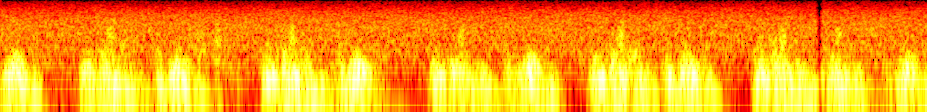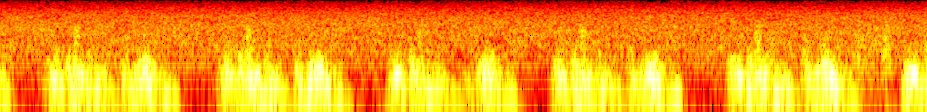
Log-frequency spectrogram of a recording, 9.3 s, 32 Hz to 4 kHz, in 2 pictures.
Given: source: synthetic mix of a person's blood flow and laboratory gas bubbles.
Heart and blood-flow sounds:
Doppler ultrasound of blood flow; precordium
no bubbles
From the record:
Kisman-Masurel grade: 000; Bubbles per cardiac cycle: 0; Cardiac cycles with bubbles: 0%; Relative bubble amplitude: no bubbles discernible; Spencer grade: 0 (complete lack of bubble signals)

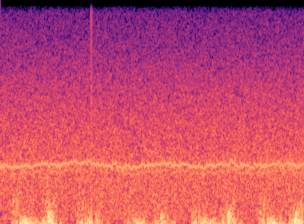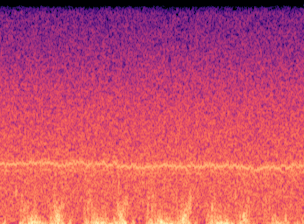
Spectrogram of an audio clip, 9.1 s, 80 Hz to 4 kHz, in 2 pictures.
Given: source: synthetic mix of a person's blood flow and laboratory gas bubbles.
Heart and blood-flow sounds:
Doppler ultrasound of blood flow; precordium
4.78-4.83 s: bubbles
5.06-5.14 s: bubbles
From the record:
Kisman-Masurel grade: 112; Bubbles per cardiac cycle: 1 to 2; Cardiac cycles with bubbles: 1 to 10%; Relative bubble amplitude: moderate (0.250 to 0.450); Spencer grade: 1 (occasional bubble signal discernible with the cardiac motion signal, with majority of cardiac periods free of bubbles); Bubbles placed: anywhere in the cardiac cycle

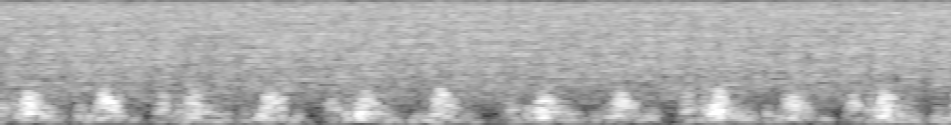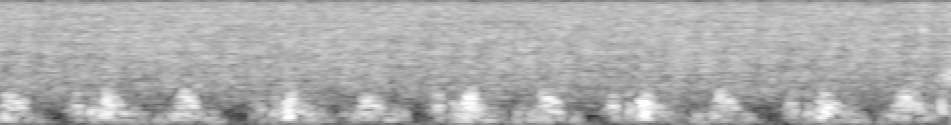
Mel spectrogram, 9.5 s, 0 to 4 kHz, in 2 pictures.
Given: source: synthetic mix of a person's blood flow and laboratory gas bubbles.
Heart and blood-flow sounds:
Doppler ultrasound of blood flow; precordium
9.31-9.52 s: bubbles
From the record:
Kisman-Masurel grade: 212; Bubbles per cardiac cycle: several, 3 to 8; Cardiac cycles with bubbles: 1 to 10%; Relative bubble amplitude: moderate (0.250 to 0.450); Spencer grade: 1 (occasional bubble signal discernible with the cardiac motion signal, with majority of cardiac periods free of bubbles); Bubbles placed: anywhere in the cardiac cycle

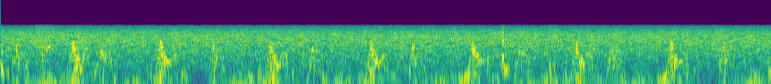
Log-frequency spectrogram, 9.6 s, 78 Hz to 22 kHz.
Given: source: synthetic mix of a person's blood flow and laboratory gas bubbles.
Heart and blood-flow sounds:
Doppler ultrasound of blood flow; precordium
0.00-0.13 s: bubbles
0.43-0.68 s: bubbles
6.24-6.39 s: bubbles
6.84-6.96 s: bubbles
From the record:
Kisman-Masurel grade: 122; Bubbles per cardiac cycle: 1 to 2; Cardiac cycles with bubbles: 10 to 50%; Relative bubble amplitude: moderate (0.250 to 0.450); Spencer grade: 2 (many but less than half of the cardiac periods contain bubble signals, singularly or in groups); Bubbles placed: only in the low amplitude regions of the cardiac cycle

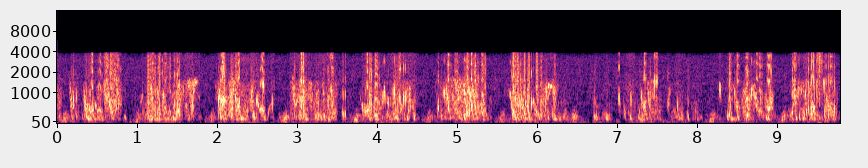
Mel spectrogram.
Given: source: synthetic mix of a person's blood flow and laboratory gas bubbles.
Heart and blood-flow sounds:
Doppler ultrasound of blood flow; precordium
0.00-0.07 s: bubbles
0.14-0.90 s: bubbles
1.03-1.79 s: bubbles
1.98-2.73 s: bubbles
2.90-3.65 s: bubbles
3.78-4.52 s: bubbles
4.73-5.45 s: bubbles
5.62-6.40 s: bubbles
6.69-6.81 s: bubbles
6.83-6.94 s: bubbles
6.99-7.58 s: bubbles
7.62-7.69 s: bubbles
7.73-8.04 s: bubbles
8.25-8.33 s: bubbles
8.35-9.00 s: bubbles
9.13-9.78 s: bubbles
From the record:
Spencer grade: 4 (maximum detectable bubble signal sounding continuously throughout systole and diastole of every cardiac period, and overriding the amplitude of the normal cardiac signals); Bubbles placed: only in the low amplitude regions of the cardiac cycle

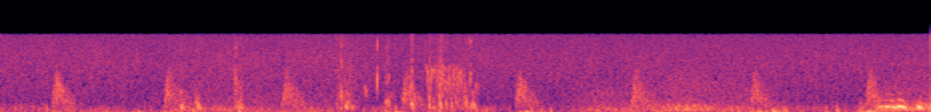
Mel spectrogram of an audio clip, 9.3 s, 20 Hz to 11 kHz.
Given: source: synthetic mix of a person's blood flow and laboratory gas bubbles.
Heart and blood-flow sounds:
Doppler ultrasound of blood flow; subclavian vein
1.79-1.89 s: bubbles
1.95-2.08 s: bubbles
2.34-2.46 s: bubbles
3.35-3.61 s: bubbles
3.65-3.70 s: bubbles
3.76-3.82 s: bubbles
3.86-3.99 s: bubbles
4.09-4.18 s: bubbles
4.25-4.80 s: bubbles
9.29-9.32 s: bubbles
From the record:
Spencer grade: 2 (many but less than half of the cardiac periods contain bubble signals, singularly or in groups); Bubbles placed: anywhere in the cardiac cycle

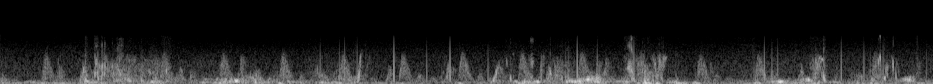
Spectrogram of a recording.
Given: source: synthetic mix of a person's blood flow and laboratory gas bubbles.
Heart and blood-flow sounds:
Doppler ultrasound of blood flow; subclavian vein
0.80-1.72 s: bubbles
5.05-5.14 s: bubbles
5.28-5.35 s: bubbles
5.46-5.76 s: bubbles
6.23-6.69 s: bubbles
8.09-8.29 s: bubbles
8.70-8.99 s: bubbles
From the record:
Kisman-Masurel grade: 221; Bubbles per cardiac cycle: several, 3 to 8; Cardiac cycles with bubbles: 10 to 50%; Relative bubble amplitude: barely perceptible (0.100 to 0.250); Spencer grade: 2 (many but less than half of the cardiac periods contain bubble signals, singularly or in groups); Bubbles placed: anywhere in the cardiac cycle

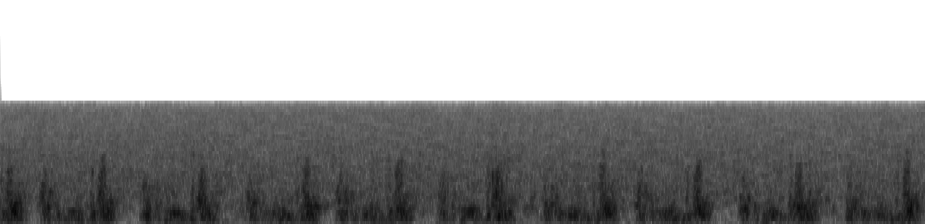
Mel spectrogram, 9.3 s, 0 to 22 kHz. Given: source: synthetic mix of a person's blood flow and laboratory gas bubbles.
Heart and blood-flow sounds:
Doppler ultrasound of blood flow; precordium
4.88-5.10 s: bubbles
From the record:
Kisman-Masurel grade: 122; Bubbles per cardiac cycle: 1 to 2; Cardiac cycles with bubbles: 10 to 50%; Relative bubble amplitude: moderate (0.250 to 0.450); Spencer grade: 2 (many but less than half of the cardiac periods contain bubble signals, singularly or in groups); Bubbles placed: anywhere in the cardiac cycle

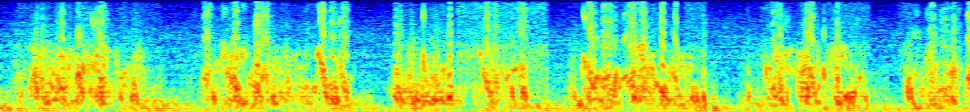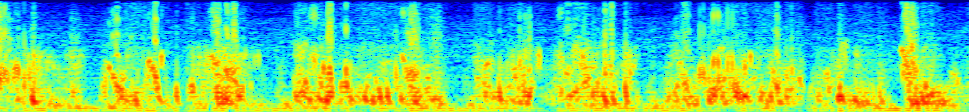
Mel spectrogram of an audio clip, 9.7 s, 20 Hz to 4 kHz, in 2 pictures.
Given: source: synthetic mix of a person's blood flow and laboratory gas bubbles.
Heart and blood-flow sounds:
Doppler ultrasound of blood flow; precordium
0.07-0.82 s: bubbles
0.96-1.78 s: bubbles
1.95-2.74 s: bubbles
2.83-3.57 s: bubbles
3.72-4.35 s: bubbles
4.49-5.29 s: bubbles
5.35-6.18 s: bubbles
6.29-7.10 s: bubbles
7.21-8.04 s: bubbles
8.21-8.88 s: bubbles
8.92-9.56 s: bubbles
9.67-9.70 s: bubbles
From the record:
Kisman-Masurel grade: 444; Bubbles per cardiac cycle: continuous sound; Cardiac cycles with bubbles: 100%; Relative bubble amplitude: maximal (0.775 to 0.999); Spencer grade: 4 (maximum detectable bubble signal sounding continuously throughout systole and diastole of every cardiac period, and overriding the amplitude of the normal cardiac signals); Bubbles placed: anywhere in the cardiac cycle

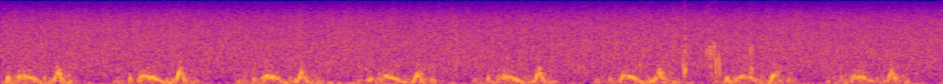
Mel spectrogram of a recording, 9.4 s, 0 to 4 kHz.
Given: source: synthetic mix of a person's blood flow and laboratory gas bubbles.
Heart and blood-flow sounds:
Doppler ultrasound of blood flow; precordium
6.38-6.42 s: bubbles
6.79-6.90 s: bubbles
7.03-7.22 s: bubbles
7.47-7.55 s: bubbles
From the record:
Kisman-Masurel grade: 213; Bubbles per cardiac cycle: several, 3 to 8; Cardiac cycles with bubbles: 1 to 10%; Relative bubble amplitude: loud (0.450 to 0.775); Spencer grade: 1 (occasional bubble signal discernible with the cardiac motion signal, with majority of cardiac periods free of bubbles); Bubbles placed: anywhere in the cardiac cycle

